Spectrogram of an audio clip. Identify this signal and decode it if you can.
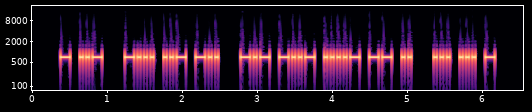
Morse code, heard as a keyed tone, about 27 wpm, 700 Hz. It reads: TU BUD KX4MI SST
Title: K1USN SST QSO Practice - 28wpm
